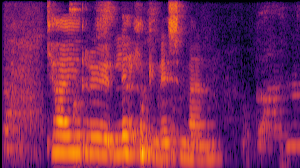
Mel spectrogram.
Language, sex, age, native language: Icelandic, female, 18-19, Icelandic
